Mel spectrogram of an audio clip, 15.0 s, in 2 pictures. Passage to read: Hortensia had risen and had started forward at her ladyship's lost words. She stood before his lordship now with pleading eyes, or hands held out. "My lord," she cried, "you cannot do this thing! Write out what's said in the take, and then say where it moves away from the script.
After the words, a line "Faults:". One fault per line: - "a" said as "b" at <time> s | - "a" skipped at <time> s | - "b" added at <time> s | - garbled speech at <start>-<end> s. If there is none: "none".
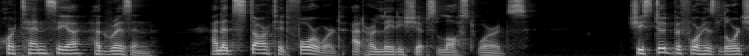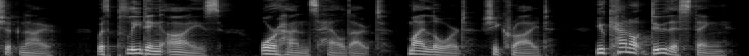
Hortensia had risen and had started forward at her ladyship's lost words. She stood before his lordship now with pleading eyes, or hands held out. "My lord," she cried, "you cannot do this thing!
Faults:
none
